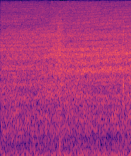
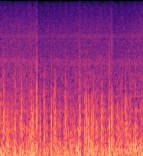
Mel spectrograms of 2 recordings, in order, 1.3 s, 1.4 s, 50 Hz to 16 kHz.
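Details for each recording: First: Heat pump condensing unit with no heat and completely out of refrigerant. Constant sharp, unrhythmic hiss of pressurised gas escaping from a rotted liquid-line filter drier at the king valve. The drier is to be cut out and relocated outside. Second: Heat pump condensing unit in heat mode on a cold day, after replacing a rotted liquid line drier and moving it outside: steady, even fan and compressor hum with no knocks. Suction about 60–61, head about 110, acceptable; normal operation.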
